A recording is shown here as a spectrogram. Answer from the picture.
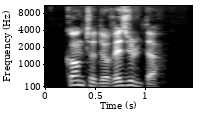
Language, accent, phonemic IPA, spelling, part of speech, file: French, France, /kɔ̃t də ʁe.zyl.ta/, compte de résultat, noun, LL-Q150 (fra)-compte de résultat.wav
- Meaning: income statement, P&L statement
